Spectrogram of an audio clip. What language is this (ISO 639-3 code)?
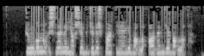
uig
